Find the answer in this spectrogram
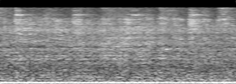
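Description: Steady low hum with an even background hiss, unchanging throughout.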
